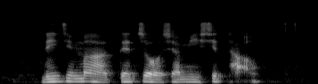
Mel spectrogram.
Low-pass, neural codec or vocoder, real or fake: 7.2 kHz; codec, 24 kHz, 1.2 kbps, DualCodec; fake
